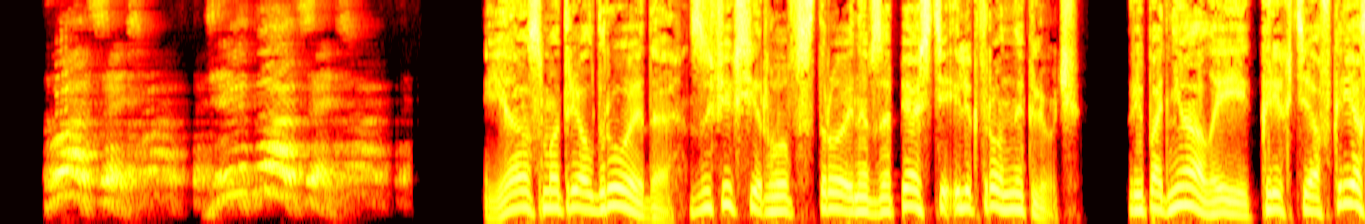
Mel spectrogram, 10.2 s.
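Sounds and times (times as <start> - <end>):
speech: 0.3 - 10.2
crowd shouting joyful countdown: 0.4 - 2.8.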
